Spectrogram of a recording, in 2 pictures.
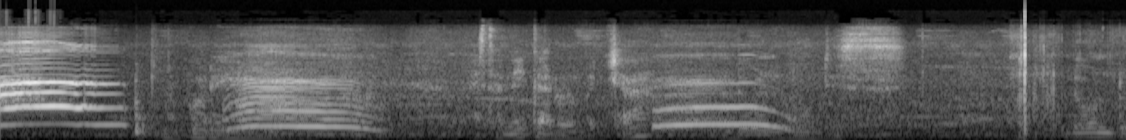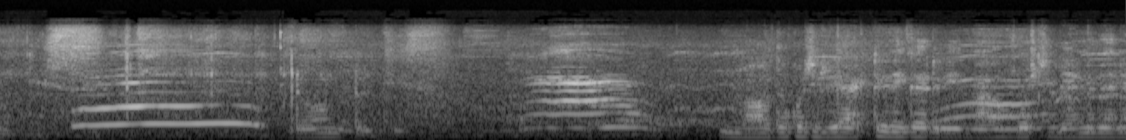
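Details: Angry black cat meeting a new cat for the first time: long, wavering yowls rise and fall in drawn-out wails, repeated in several bouts with short breaks and brief sharp sounds between them. Quiet human speech is also heard.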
